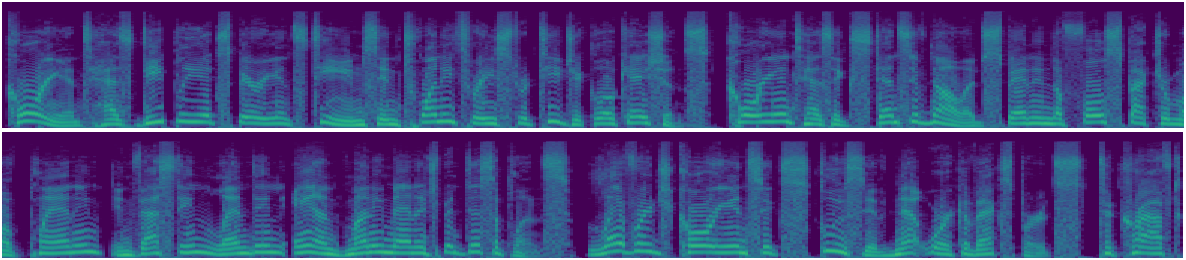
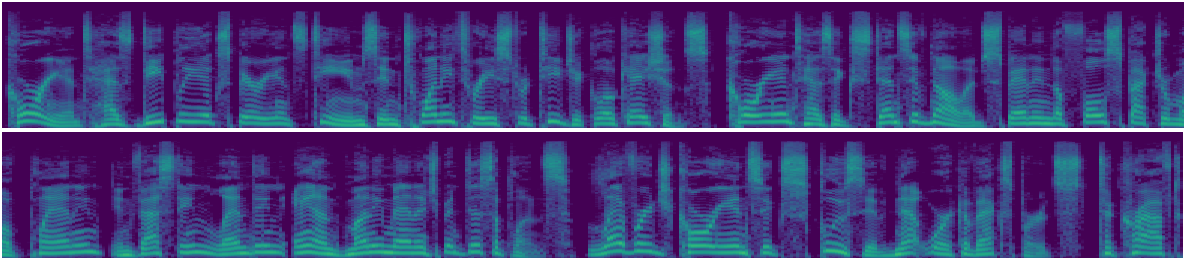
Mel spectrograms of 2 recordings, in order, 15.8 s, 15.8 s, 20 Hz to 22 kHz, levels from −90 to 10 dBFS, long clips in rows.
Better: second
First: distortion; slight; 10 dB below the speech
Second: none

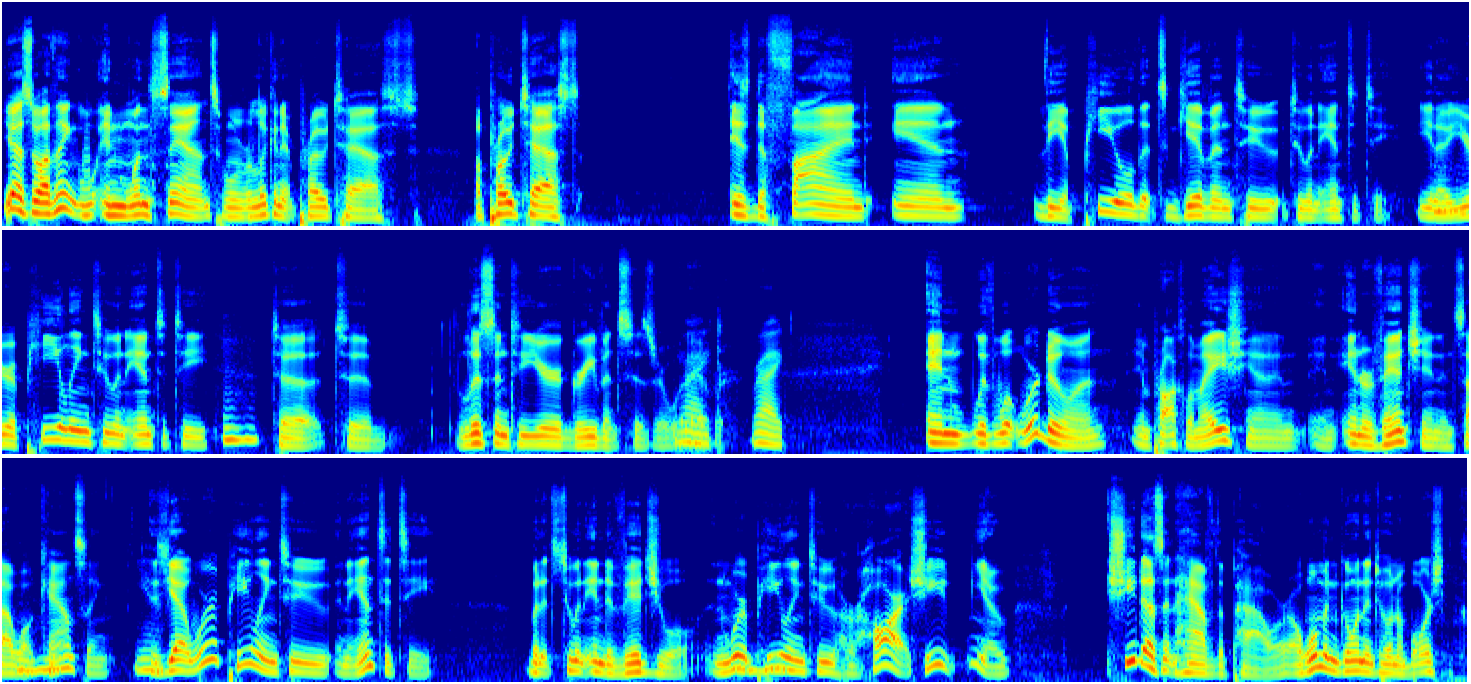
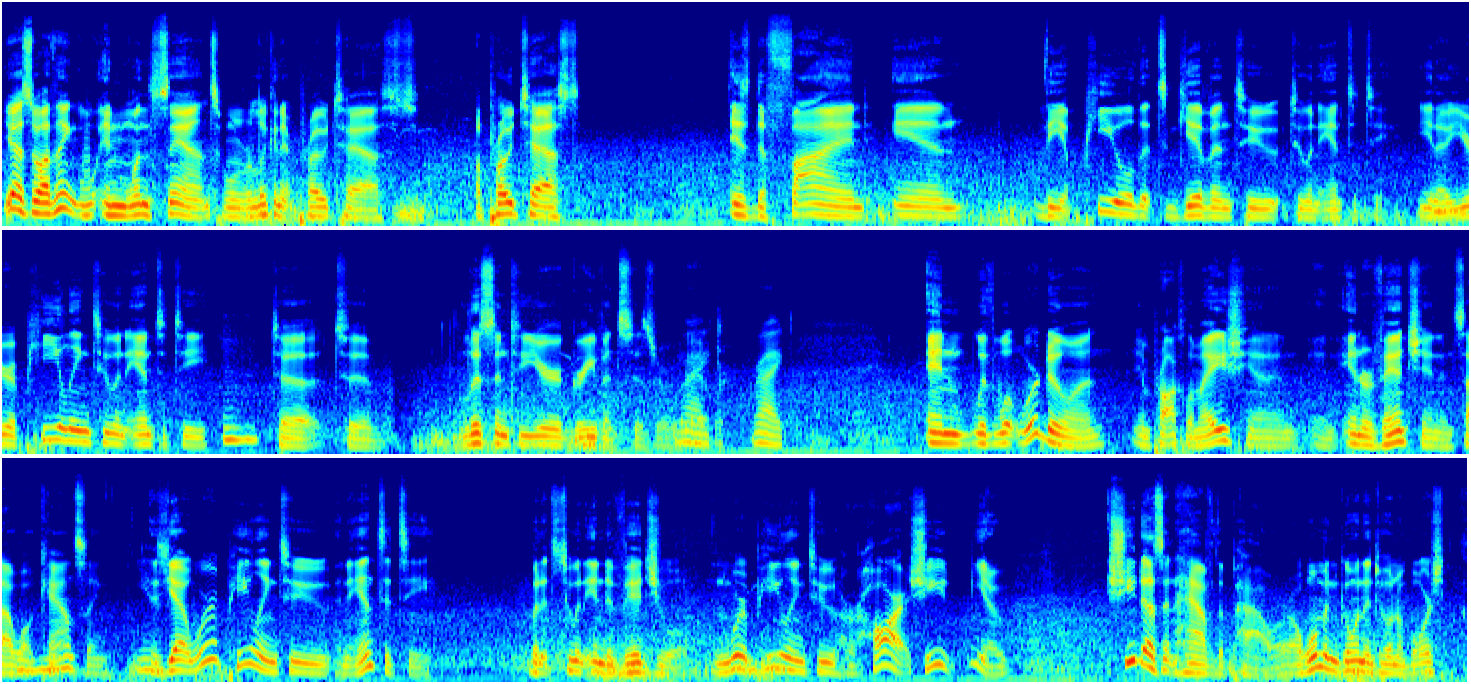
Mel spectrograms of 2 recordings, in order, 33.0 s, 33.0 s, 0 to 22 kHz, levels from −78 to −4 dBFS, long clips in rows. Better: first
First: none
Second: wind noise on the microphone; occasional gusts; 20 dB below the speech

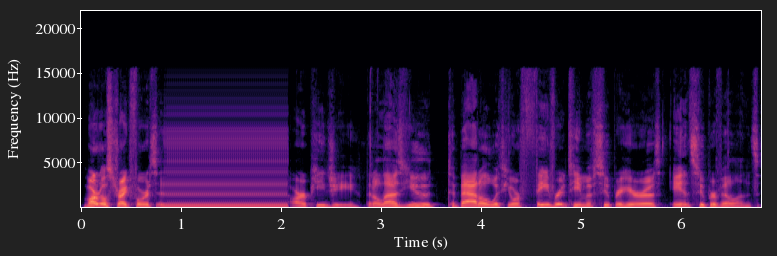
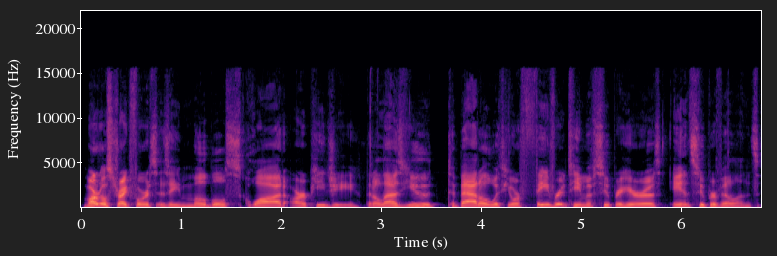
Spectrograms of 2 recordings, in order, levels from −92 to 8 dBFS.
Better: second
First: audio freezing; at 1 s for 1 s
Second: none

